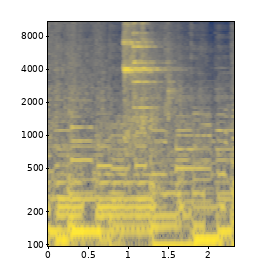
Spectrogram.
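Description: A single bright clink about a second in, with a short ringing tail, as M&M candies are poured from a bag into a white bowl, over background music.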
